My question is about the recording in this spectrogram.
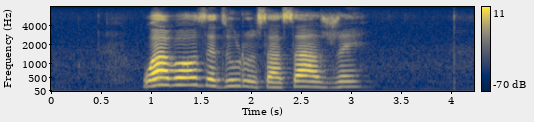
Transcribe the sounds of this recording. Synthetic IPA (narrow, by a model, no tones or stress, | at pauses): waβɔzɛd͡zuɺusasaːzʷɛ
